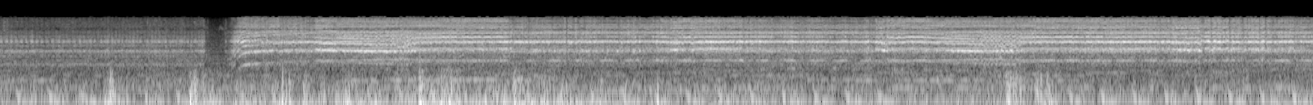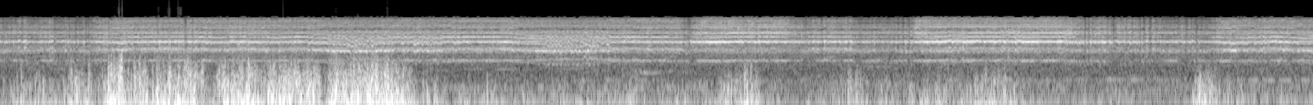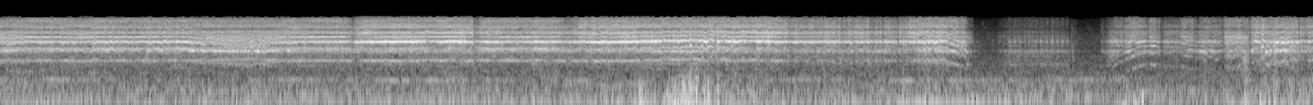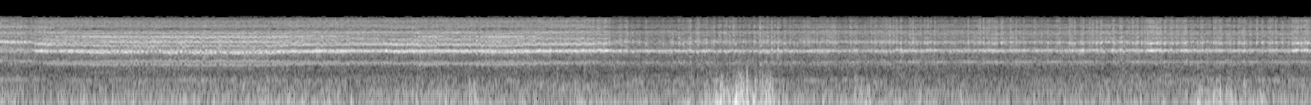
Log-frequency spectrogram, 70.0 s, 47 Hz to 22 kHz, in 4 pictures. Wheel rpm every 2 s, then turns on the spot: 30, 60, 160, 160, 170, 170, 160, 170, 160, 160, 170, 160, 160, 160, 160, 160, 160, 160, 170, 160, 170, 160, 160, 140, 30, 110, 150, 150, 150, 140, 150, 150, 150, 150, 150.
0-2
